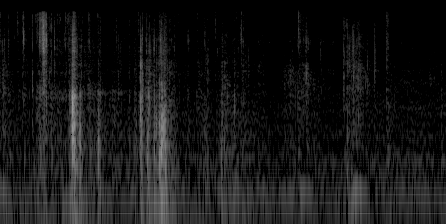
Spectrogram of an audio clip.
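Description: Near silence, with a few faint crinkles from a foil trading-card pack wrapper and cards being handled, mostly in the first two seconds.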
